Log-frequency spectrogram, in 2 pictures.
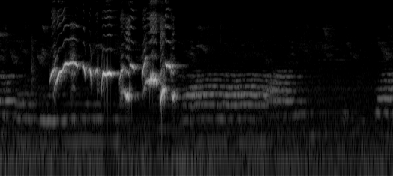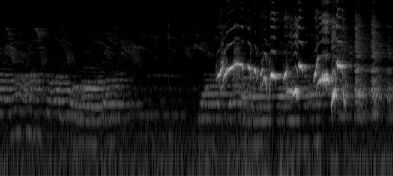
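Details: White-rumped shama (murai batu) in a training recording meant to make shamas sing: two bursts of rich, varied whistled phrases that rise and fall sharply, separated by a lower, steady, reedy droning sound.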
